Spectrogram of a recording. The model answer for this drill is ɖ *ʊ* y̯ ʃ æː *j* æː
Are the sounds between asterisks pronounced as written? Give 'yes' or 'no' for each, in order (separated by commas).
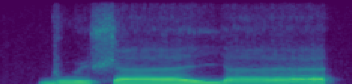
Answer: no, yes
